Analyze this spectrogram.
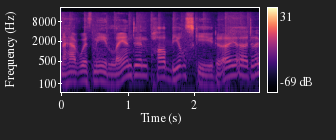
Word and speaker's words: Podbielski: My name is and I have with me Landon Podbielski. Did I pronounce that right?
